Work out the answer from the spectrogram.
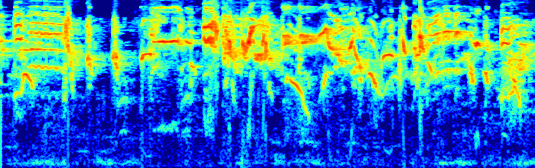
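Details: Ngobra patah song of an Oriental magpie-robin, used as a master recording to train other birds: rich, continuous high warbling with quick rising and falling whistles, buzzy trills and sharp chips, barely pausing.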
